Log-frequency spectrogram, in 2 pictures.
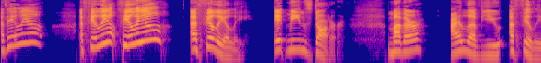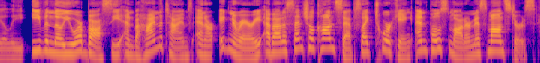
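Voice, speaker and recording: Woman doing a know-it-all kid goat, high and bright, talks slow and proper. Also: very animated, no room sound, studio quality. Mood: pompous. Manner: pompous, over-enunciated. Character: pompous young female goat, know-it-all.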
